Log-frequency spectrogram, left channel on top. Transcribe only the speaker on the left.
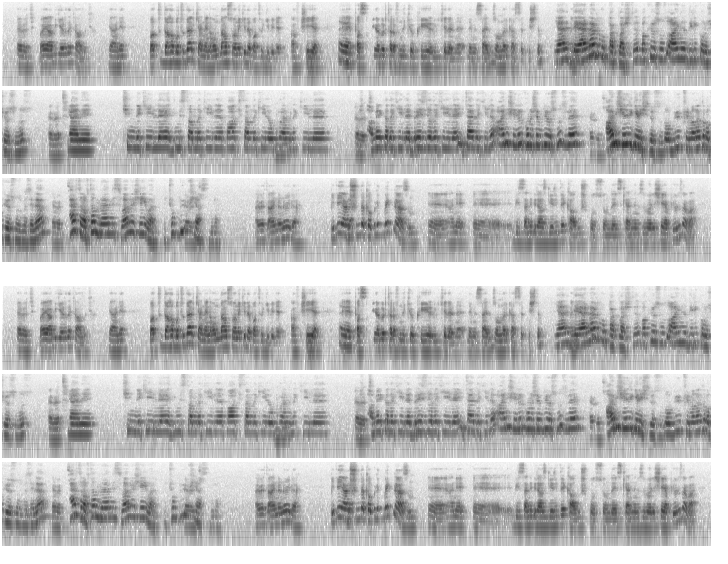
Evet.
Yani
değerler
de ortaklaştı. Bakıyorsunuz aynı dili konuşuyorsunuz.
Yani Çin'dekiyle, Hindistan'dakiyle, Pakistan'dakiyle, Ukrayna'dakiyle,
işte Amerika'dakiyle, Brezilya'dakiyle, İtalya'dakiyle aynı şeyleri konuşabiliyorsunuz ve
aynı şeyleri geliştiriyorsunuz. O büyük firmalara da bakıyorsunuz mesela.
Her taraftan mühendis var ve şey var. E, çok büyük
bir şey aslında.
Ya,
